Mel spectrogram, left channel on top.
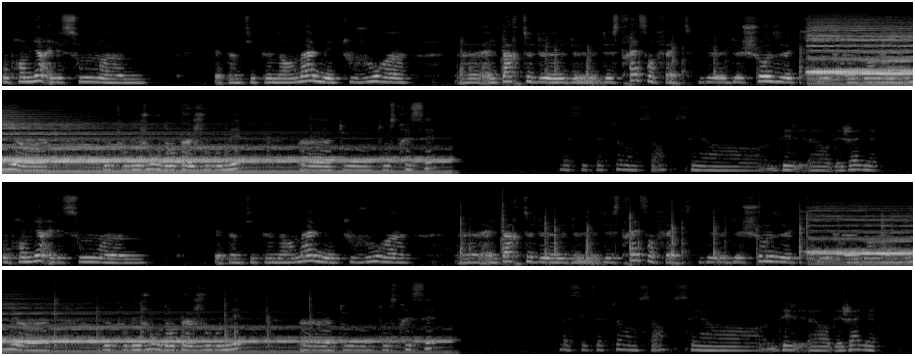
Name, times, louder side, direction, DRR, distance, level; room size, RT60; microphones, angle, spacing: voice 1, 0.0-1.4 2.1-11.6 12.1-13.5, left 3 dB, 30° left, 0.9 m, -33 dB
sound 1, 4.3-12.3, right 3 dB, 65° right, 0.8 m, -48 dB
sound 2, 8.0-13.6, left 4 dB, 70° left, 0.5 m, -28 dB
voice 2, 8.1-8.6 14.7-17.8, right 1 dB, 25° right, 1.2 m, -43 dB
4.5 x 3.2 x 2.5 m
head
